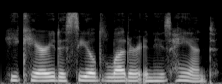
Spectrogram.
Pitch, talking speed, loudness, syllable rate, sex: 170 Hz, 215 wpm, -16 LUFS, 5.2 syllables/s, female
